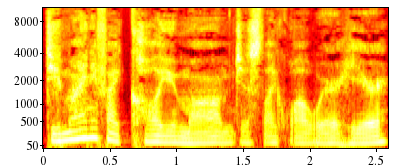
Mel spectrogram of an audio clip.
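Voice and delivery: small, shy, soft, hushed half-whisper. Retelling asking an aunt at the doctor while sick: retelling a half-whisper. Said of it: "I whispered".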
